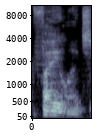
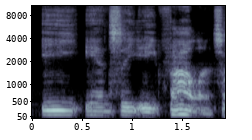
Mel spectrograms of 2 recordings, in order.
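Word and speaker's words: Vallance: another person in conjunction with Bryan Adams, Jim Valence. It's Valence, Valence, I believe is how you pronounce his name, Jim Valence.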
